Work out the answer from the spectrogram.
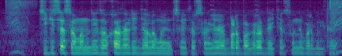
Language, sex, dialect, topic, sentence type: Chhattisgarhi, male, Northern/Bhandar, banking, statement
